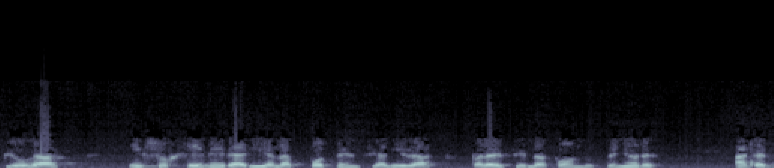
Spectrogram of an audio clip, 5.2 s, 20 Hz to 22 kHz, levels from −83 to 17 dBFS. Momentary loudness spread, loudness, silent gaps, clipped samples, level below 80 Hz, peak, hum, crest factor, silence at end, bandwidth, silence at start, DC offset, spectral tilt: 8 LU; -16 LUFS; none; under 0.1%; -54 dBFS; 0 dBFS; none; 16 dB; 0 s; 6.8 kHz; 0.05 s; under 0.1%; -6.5 dB/octave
